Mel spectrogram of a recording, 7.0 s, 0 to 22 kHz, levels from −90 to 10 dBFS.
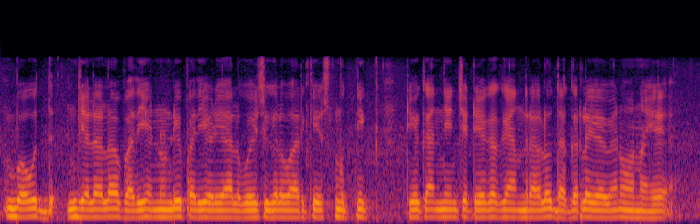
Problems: constant background noise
